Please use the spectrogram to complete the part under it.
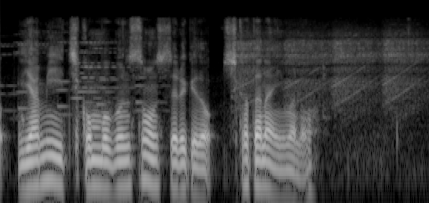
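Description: Rising chimes ring out one after another as combos build up.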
